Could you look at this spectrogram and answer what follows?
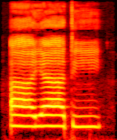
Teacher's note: کلمت آیاتی میں الف پہ کھڑا زبر ہے اور یا پہ بھی کھڑا زبر ہے، یہ دونوں مد الف ہے، تو ہم یہ دونوں مد کو برابر سے ادا کریں گے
